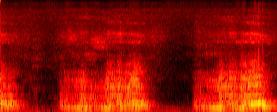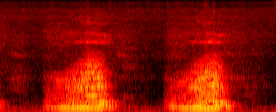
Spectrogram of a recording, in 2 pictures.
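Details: Indoors in a home reptile room in mid-March, where frog calls were being played to captive frogs, an American bullfrog gives deep, droning croaks, each about a second long, in a slow, steady series.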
